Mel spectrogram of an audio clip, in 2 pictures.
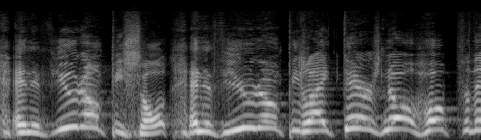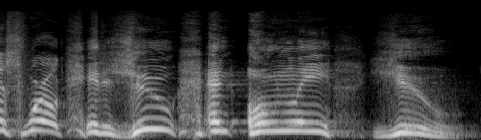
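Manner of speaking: "you" and "only" hit hard, pitched high; emphatic stress. Shown as a demonstration. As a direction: punch every "you" and "only", slowing into a final "you". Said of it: "when you hear it said that way".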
